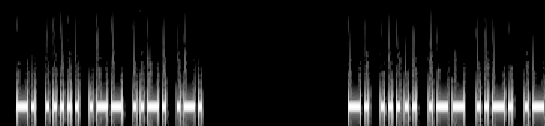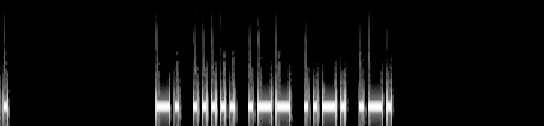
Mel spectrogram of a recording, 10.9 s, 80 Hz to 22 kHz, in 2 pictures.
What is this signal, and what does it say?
Morse code, heard as a keyed tone, about 31 wpm, 700 Hz. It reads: N5WFR N5WFR N5WFR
